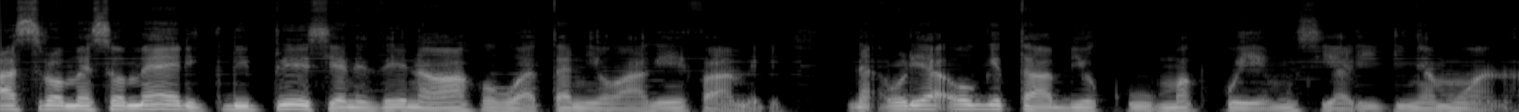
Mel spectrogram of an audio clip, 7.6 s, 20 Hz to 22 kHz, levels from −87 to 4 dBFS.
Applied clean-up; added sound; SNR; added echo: neural mask model DeepFilterNet 3.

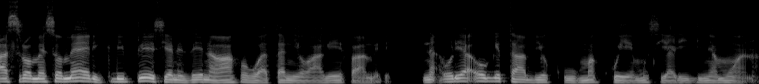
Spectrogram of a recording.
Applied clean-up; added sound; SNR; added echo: neural mask model Resemble Enhance denoiser.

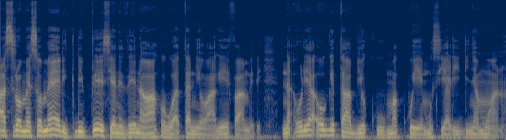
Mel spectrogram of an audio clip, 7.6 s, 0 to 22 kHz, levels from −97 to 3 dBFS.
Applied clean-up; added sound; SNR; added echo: none; none; none; none.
